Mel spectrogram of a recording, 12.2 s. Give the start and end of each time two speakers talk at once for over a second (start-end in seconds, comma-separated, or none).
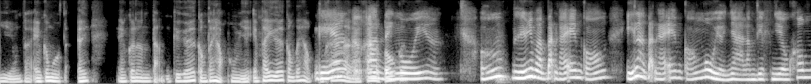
4.8-6.0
